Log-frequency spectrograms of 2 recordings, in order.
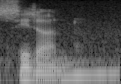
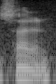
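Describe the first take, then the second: First: The first syllable sounds like the note 'si'. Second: The first syllable does not sound like 'si'. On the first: The name follows the musical note naming scheme. "he should be C Do, as in T and Do" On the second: The name does not follow the musical note naming scheme. "rather than Sidon"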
